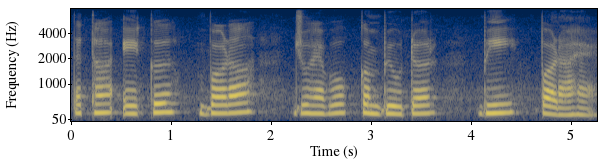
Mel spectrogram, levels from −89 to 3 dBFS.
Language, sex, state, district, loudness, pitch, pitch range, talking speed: Hindi, female, Himachal Pradesh, Shimla, -17 LUFS, 220 Hz, 210-235 Hz, 115 wpm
